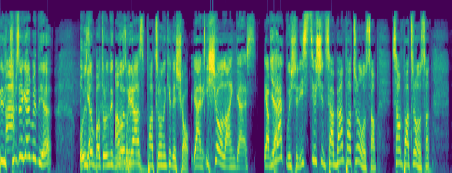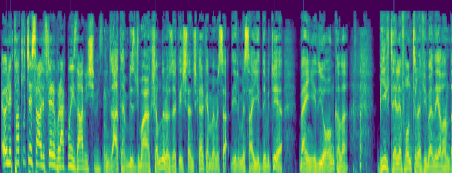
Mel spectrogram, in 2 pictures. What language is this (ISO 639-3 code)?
tur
